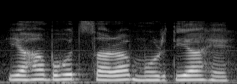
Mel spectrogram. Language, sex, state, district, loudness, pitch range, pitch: Hindi, female, Arunachal Pradesh, Lower Dibang Valley, -14 LUFS, 200-215 Hz, 210 Hz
